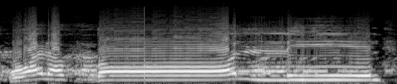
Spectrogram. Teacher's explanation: Kesalahan ketiga, pada kalimat di ayat waladhdallin, masih banyak imam-imam rawatib membacanya waladhdallin, dinaikkan intonasi di lam tasdid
